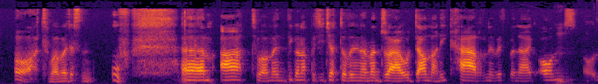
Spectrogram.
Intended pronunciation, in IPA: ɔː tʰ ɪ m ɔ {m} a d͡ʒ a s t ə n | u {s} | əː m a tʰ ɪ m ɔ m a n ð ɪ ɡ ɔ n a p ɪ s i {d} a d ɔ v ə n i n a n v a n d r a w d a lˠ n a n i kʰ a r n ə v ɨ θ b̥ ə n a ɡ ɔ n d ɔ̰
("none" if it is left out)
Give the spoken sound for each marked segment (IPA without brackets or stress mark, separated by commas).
m, f, d͡ʒ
